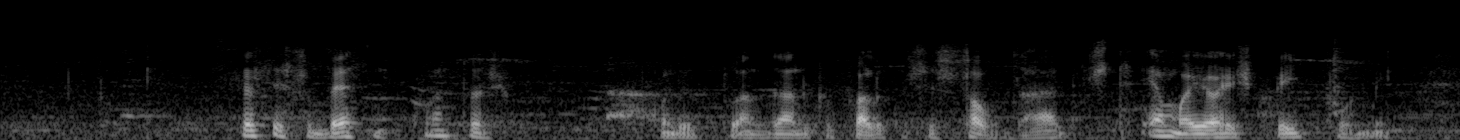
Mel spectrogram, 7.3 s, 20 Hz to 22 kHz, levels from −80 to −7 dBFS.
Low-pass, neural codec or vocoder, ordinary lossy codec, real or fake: 7.2 kHz; none; none; real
